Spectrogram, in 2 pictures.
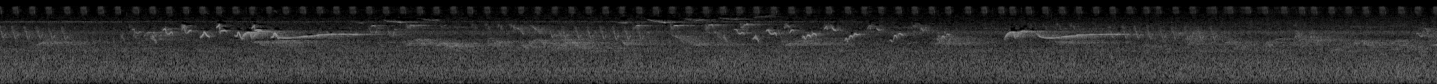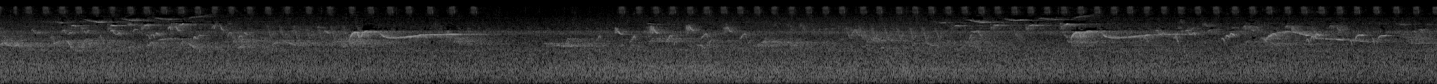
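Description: Bird chirping and song phrases, each with a whistled swooping note, repeating about every eight seconds over a steady background hiss.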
